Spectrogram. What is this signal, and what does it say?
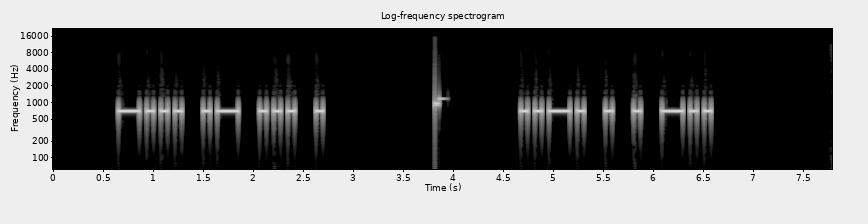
Morse code, heard as a keyed tone, about 17 wpm, 700 Hz. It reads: BASE FEED
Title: Sentences from Top 1600 Words - New Word Drill Alt - 17wpm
